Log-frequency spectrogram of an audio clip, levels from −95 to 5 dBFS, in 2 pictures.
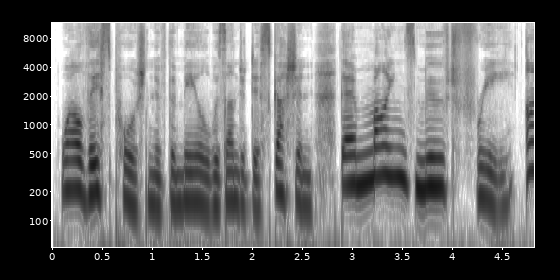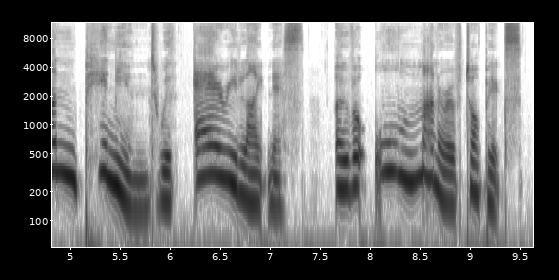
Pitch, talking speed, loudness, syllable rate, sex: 210 Hz, 135 wpm, -17 LUFS, 4.3 syllables/s, female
